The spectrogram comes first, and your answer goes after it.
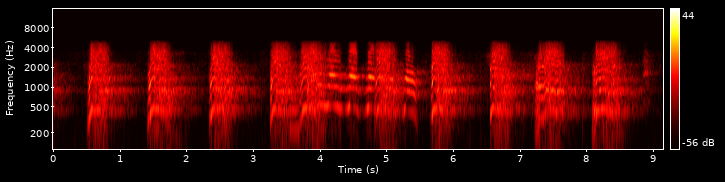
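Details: One-year-old Treeing Walker Coonhound begging its owner to play, giving a run of about ten loud, harmonic bark-howls in nine seconds, each sharp-onset and slightly drawn out, a few wavering and rising mid-call like vocal talking.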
